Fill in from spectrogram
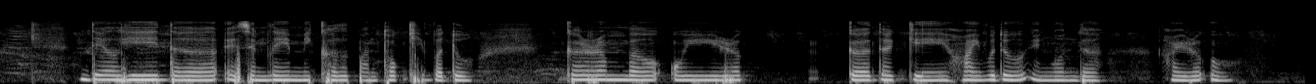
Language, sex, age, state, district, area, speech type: Manipuri, female, 18-30, Manipur, Kangpokpi, urban, read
